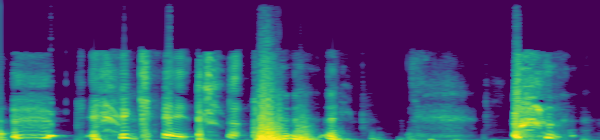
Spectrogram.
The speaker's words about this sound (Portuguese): Nossa, até tossi, desculpa aí.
